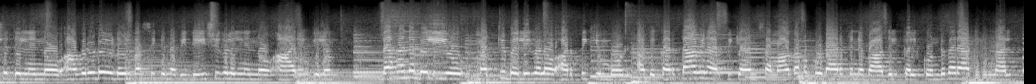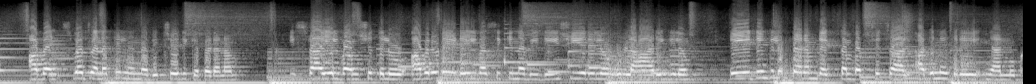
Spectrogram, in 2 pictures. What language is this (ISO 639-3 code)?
mal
